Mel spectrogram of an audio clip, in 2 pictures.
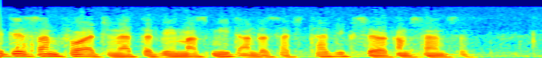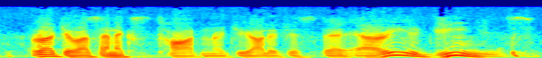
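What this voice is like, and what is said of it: Czech accent, sounds German. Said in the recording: “my accent has betrayed me again. But you see, I am not German ... No, I am a Czech.”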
